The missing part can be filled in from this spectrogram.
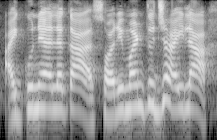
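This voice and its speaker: A woman's voice: sits high, fairly quick, close to an everyday voice. A woman voicing a stern father who scolds his daughter angrily. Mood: angry.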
